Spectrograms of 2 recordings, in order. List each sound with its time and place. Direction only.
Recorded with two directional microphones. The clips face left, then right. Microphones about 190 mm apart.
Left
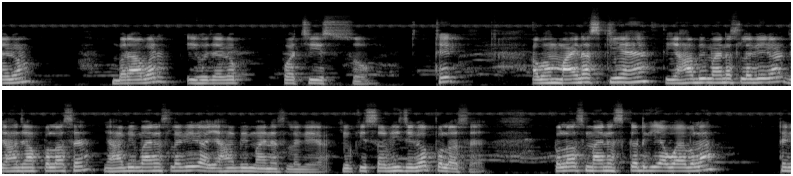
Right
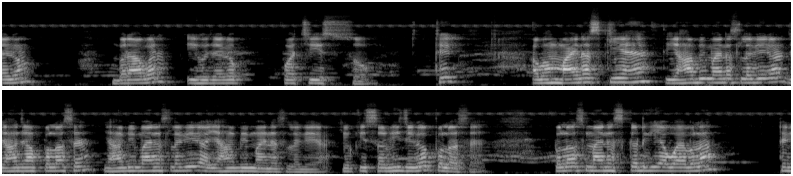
0.0 s speech: 40° left (ahead or behind)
